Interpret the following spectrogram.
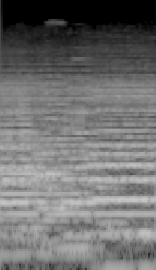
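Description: Mixed choir of men's and women's voices singing long, sustained chords. A lower part joins about halfway through.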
